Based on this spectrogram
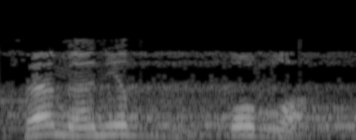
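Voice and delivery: slow recitation holding the ض in اضطر; ض held flowing. Shown as a demonstration. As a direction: let the ض of اضطر run on. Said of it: "يجري معك". (جريان الصوت في ضاد اضطر)

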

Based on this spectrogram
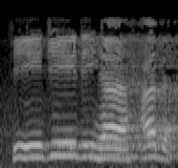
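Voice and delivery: slow, loud tajweed recitation; Quran recitation. Shown as a demonstration. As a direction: recite slowly with clear qalqala. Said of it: "recitation example".

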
